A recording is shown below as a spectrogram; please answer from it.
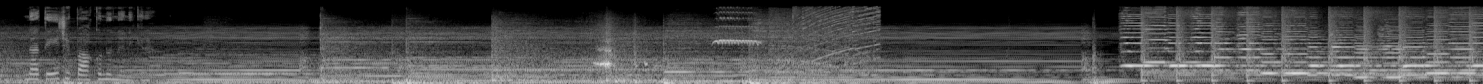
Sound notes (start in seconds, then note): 7.1 whistle blows; 7.1 brakes squeal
